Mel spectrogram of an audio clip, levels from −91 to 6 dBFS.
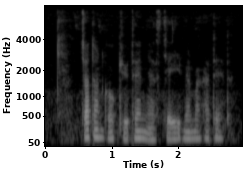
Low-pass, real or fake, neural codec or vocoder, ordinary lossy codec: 7.2 kHz; real; none; none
